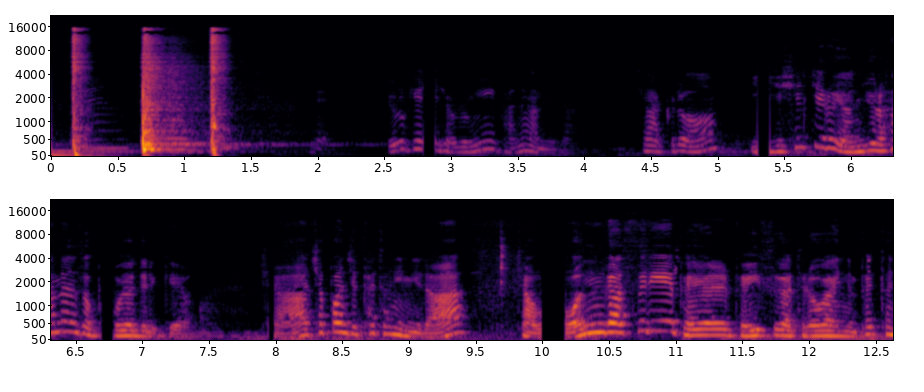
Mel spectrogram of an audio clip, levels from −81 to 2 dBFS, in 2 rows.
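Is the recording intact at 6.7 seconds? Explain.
No. From 6.69 to 6.78 s there is a block of digital silence lasting about 93 ms, which fits a 4096-sample buffer left empty. Either the output buffer was not filled in time or a calculation produced invalid values, so silence replaced the audio. The sound cuts out and returns abruptly with no fade, heard as a short hole. On a waveform it shows as a flat line; on a spectrogram, a blank vertical band across all frequencies.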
